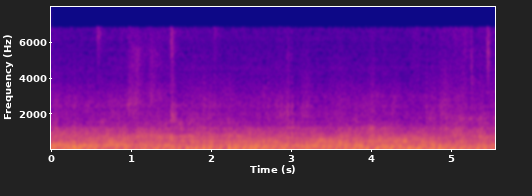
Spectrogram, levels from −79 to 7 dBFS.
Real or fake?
fake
